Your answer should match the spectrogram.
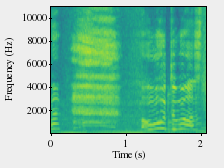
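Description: A woman crying: a sharp, breathy sob about half a second in, then a wavering, tearful voice.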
